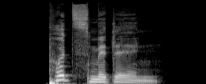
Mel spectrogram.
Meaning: dative plural of Putzmittel
- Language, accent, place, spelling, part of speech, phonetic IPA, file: German, Germany, Berlin, Putzmitteln, noun, [ˈpʊt͡sˌmɪtl̩n], De-Putzmitteln.ogg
